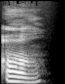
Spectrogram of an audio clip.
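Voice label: "all", US English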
